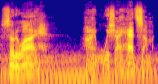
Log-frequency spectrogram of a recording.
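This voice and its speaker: An actor playing a weary, courteous middle-aged police inspector in a video game, formal and measured in manner. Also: male voice, a bass voice, vocal fry, music in the background, full character voice. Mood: frustrated, weary. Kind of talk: dramatic video game cutscene acting.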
